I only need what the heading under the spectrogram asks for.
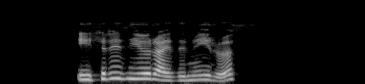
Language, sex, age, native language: Icelandic, female, 40-49, Icelandic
